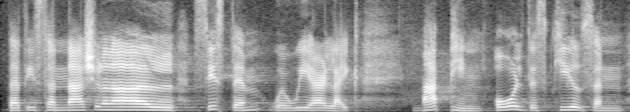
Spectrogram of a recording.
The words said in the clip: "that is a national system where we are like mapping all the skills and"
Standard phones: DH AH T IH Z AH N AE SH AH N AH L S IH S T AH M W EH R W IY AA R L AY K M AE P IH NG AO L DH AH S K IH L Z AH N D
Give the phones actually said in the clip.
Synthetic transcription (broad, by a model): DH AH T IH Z AH N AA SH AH N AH L S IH S T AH M W EH R W IY AA R L AY K M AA P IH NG AO L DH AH S K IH L S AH N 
